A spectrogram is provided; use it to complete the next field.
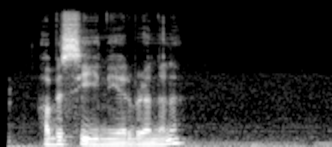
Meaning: definite plural of abessinierbrønn
- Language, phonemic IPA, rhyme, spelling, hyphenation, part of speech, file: Norwegian Bokmål, /abəˈsiːnɪərbrœnːənə/, -ənə, abessinierbrønnene, ab‧es‧si‧ni‧er‧brønn‧en‧e, noun, Nb-abessinierbrønnene.ogg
